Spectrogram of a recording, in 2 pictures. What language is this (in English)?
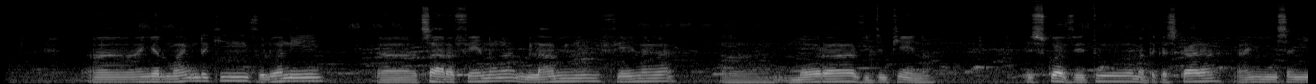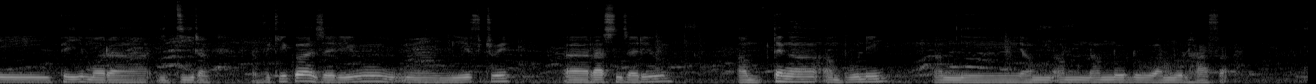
Tsimihety Malagasy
